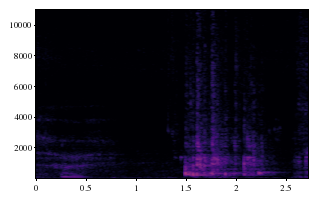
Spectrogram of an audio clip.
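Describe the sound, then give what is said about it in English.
A toilet flush as a sound effect: a quiet start, then a sudden loud rush of gushing water that carries on to the end. “I think that sound effect is in every episode. The toilet? Yeah, that toilet.”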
